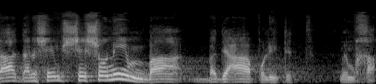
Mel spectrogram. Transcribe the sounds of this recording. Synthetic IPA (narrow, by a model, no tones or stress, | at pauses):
ad̪ʔanaʃimʃeʃoniːmbabad̪iʕapoliːt̪it̪ | mɪmxa̰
